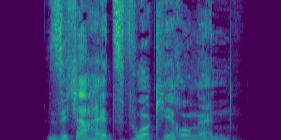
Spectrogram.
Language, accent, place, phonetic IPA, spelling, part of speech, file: German, Germany, Berlin, [ˈzɪçɐhaɪ̯t͡sˌfoːɐ̯keːʁʊŋən], Sicherheitsvorkehrungen, noun, De-Sicherheitsvorkehrungen.ogg
- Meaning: plural of Sicherheitsvorkehrung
